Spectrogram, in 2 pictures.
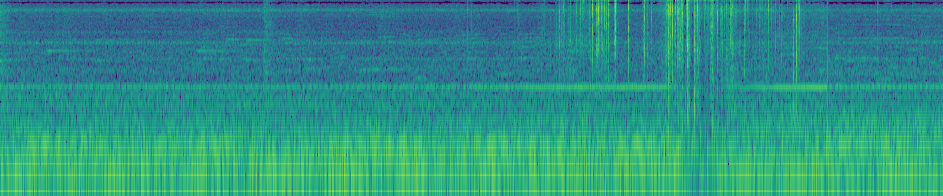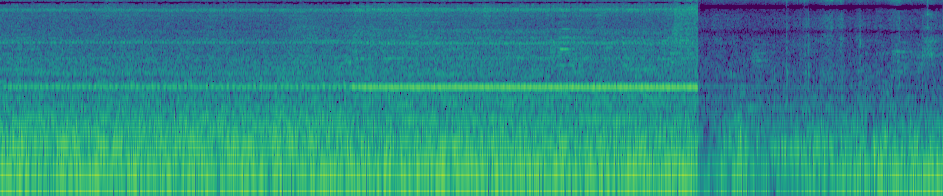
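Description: Steady hum of a convenience store's chilled display cases, with a thin steady tone above it. About six seconds in there is a brief crackling rustle, and near the end the hum drops away abruptly to a quieter background.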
